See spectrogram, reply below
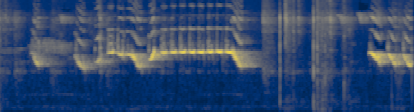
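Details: Common iora, tame and singing persistently at night, gives slurred falling whistles, then a long pulsing whistled note with rapid beats, ending in a downward slide; sharp clicks follow before a final falling note.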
